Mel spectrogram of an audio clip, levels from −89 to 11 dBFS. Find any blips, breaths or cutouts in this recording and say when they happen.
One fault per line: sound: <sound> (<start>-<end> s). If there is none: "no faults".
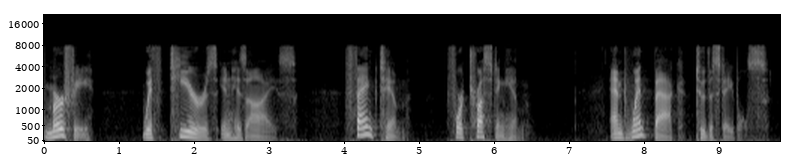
no faults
